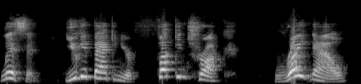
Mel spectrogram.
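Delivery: acted angry ultimatum. Teller ordering driver back into truck, acted angry ultimatum. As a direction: act out ordering someone off.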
